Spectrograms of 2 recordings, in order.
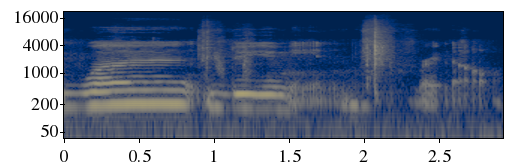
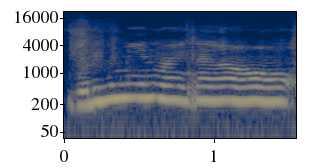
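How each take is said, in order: First: Drawn-out, halting incredulous question; slow disbelief. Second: Incredulous question pitched up; high-pitched disbelief. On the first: Reader questions the plot twist, slowly and in disbelief. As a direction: space the words out at usual pitch. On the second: Reader questions the plot twist, in high incredulous tones. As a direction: repeat it higher, in a whine of disbelief. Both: Real, not acted.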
